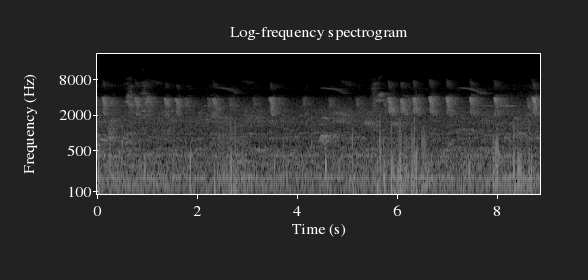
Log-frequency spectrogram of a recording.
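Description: Small birds chirping: quick runs of short repeated chirps, with an occasional downslurred whistle between them.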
